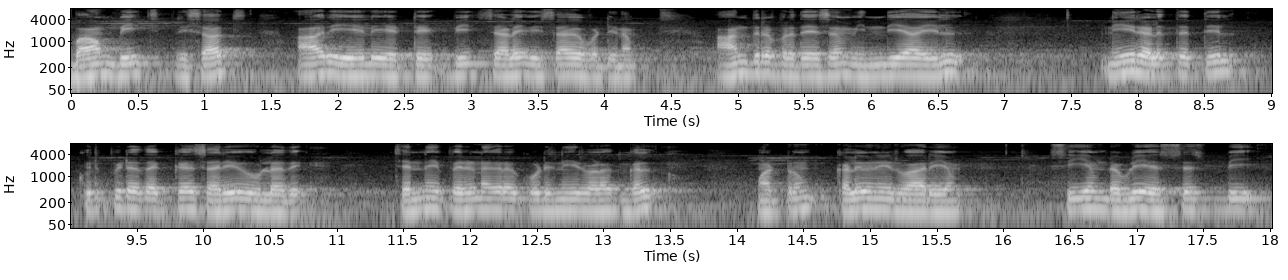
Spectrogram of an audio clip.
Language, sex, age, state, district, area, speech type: Tamil, male, 18-30, Tamil Nadu, Perambalur, rural, read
